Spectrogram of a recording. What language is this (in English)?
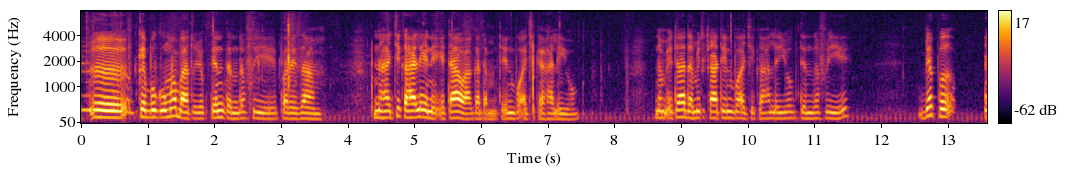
Serer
